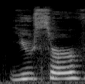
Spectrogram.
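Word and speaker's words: uZurv: available for Android or not but it's called you serve ride 1443 59 left meeting it's spelled u z as in zero U RV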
